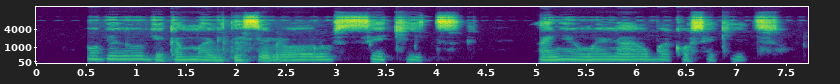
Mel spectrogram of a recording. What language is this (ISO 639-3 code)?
ibo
